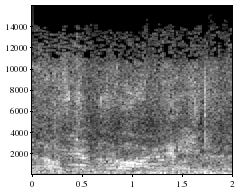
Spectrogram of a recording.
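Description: Indistinct chatter of several visitors talking in a hall, with irregular low rumbling bumps that grow louder in the second half.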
